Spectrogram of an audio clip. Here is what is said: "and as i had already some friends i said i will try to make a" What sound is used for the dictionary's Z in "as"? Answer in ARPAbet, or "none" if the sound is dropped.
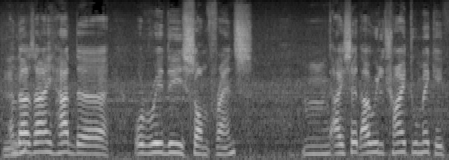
Z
